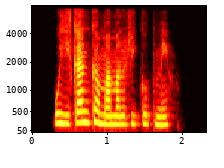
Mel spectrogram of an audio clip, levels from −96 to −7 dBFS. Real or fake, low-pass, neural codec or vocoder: fake; 7.2 kHz; codec, 16 kHz, 0.5 kbps, X-Codec, HuBERT features, trained on LibriSpeech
